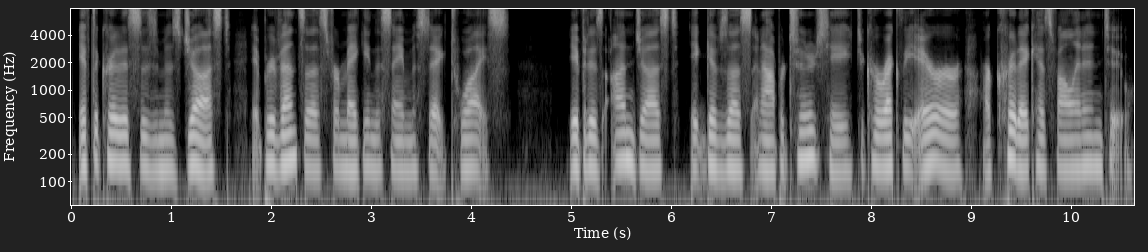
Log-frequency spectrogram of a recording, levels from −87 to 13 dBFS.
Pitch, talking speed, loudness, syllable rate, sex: 145 Hz, 180 wpm, -19 LUFS, 5.4 syllables/s, female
